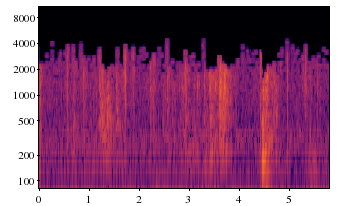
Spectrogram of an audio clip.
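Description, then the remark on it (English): Metallic rattling and scraping as a door bolt is worked open, a string of small clicks ending in a heavier clunk as it slides free. No voices. “Now then, we'll unbolt the door, take her back to the roof, and up and away.”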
